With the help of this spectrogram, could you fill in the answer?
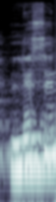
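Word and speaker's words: listen: तो यहाँ पर ये देखिए, लिसन में हम लिसन पढ़ते हैं, टी को नहीं पढ़ते।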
